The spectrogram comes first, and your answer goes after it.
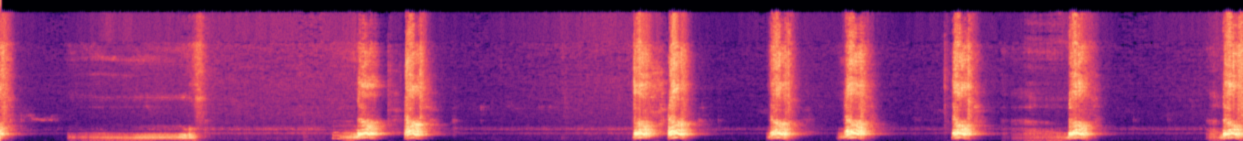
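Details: Pomeranian opening with a strained, grumbling whine, then steady pairs of sharp high barks repeating roughly every second, with a faint background hum.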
